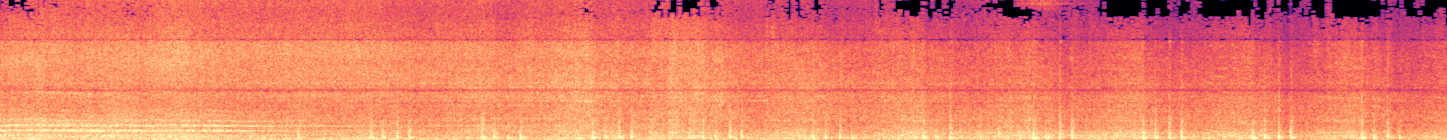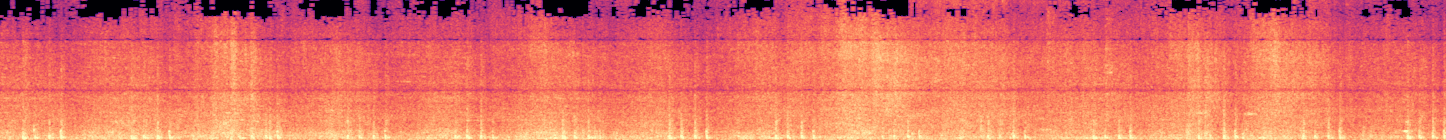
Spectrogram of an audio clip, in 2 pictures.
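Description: Freight train of loaded covered hopper cars rolling past at speed, the wheels clicking and clattering over rail joints in an uneven rhythm under a steady rumble. A high-pitched squeal slides down and fades away in the first few seconds.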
